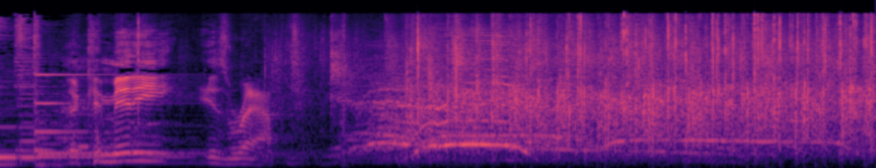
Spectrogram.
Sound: crowd applauding and cheering

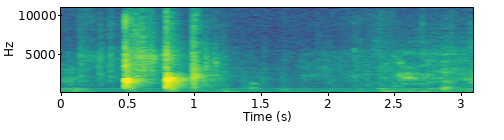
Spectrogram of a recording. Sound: crowd applauds

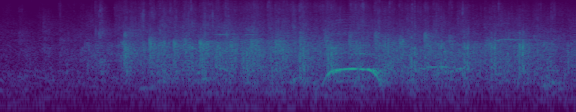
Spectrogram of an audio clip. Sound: applause

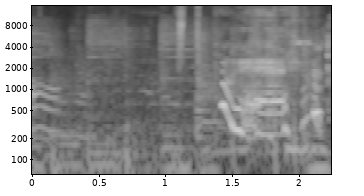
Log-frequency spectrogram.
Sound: loud suck

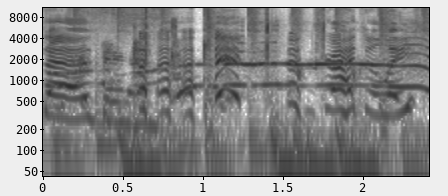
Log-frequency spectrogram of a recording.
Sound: laughs

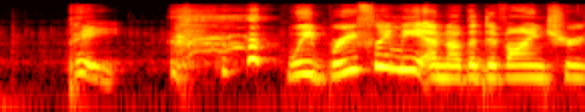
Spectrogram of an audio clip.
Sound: laughs

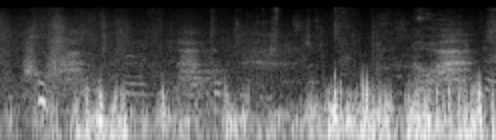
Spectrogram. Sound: wind blowing loudly

